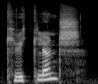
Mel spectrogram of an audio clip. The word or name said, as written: Kvikklunsj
